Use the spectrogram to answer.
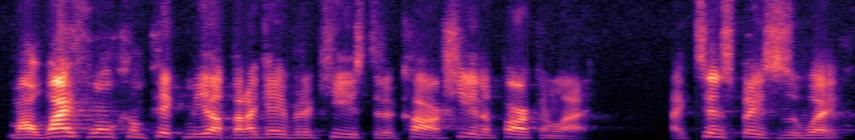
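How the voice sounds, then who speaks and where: American conference speaker, male, high and sharp voice, storytelling motivator. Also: fast talker. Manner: animated storyteller, keeps asking "right?". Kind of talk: motivational speech to men.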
